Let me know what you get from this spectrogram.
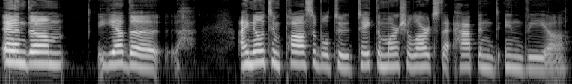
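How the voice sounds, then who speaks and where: A woman chatting casually as a podcast panelist, halting and repeating words as she talks. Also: medium pitch, fairly even intonation, smooth, no echo, studio quality. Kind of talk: casual chat.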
